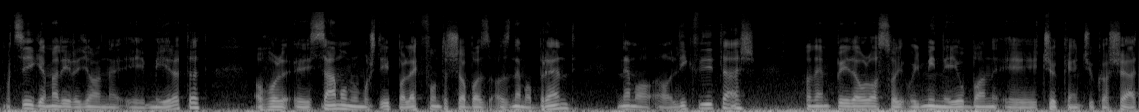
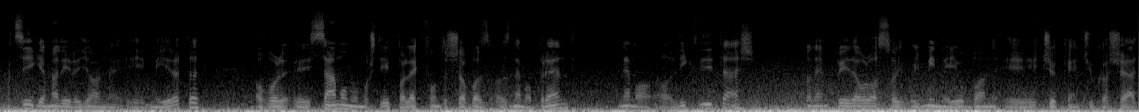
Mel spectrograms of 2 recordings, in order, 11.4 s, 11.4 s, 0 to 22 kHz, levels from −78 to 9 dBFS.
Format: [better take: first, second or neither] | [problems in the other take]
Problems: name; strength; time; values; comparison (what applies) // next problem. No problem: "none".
first | low rumble; loud; throughout; 8 dB below the speech; faint in the first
